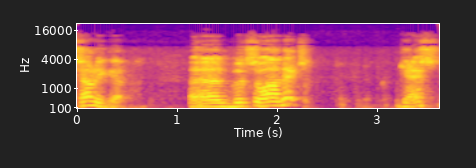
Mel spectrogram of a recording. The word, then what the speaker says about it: Harrogate: and that's Harrogate, and they pronounce it Harrogate. But as far as I'm concerned, it's Harrogate.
